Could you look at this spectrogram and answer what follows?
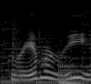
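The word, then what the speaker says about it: Gramarye: Only time they ever give a pronunciation guide in all of these goddamn games. Troop grammarie.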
